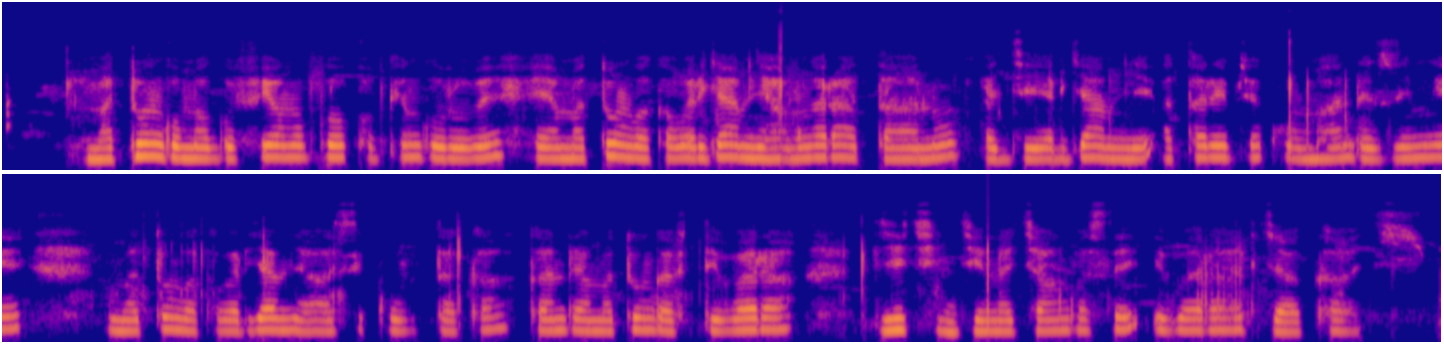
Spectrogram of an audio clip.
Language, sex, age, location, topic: Kinyarwanda, female, 18-24, Gakenke, agriculture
